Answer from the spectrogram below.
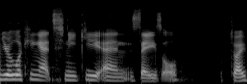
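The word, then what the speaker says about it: Zeyzel: And then you're looking at Sneaky and Zazel.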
